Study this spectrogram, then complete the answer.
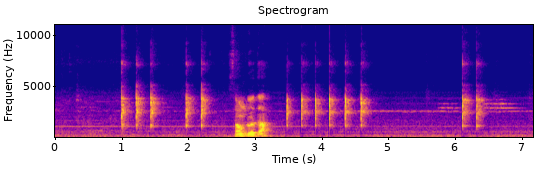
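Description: Wooden combs clack and tap together.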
